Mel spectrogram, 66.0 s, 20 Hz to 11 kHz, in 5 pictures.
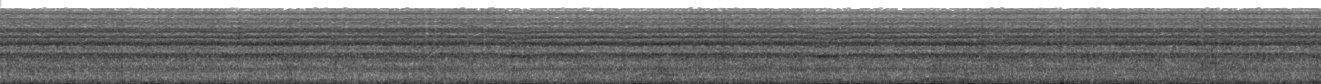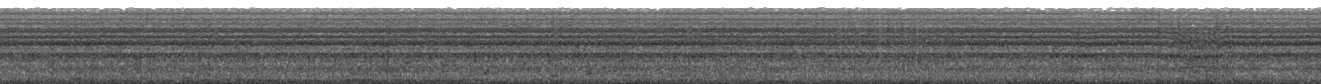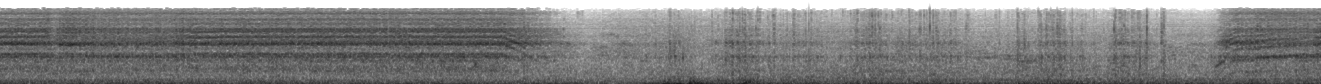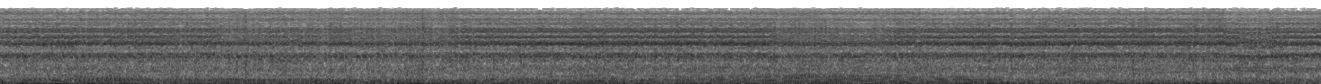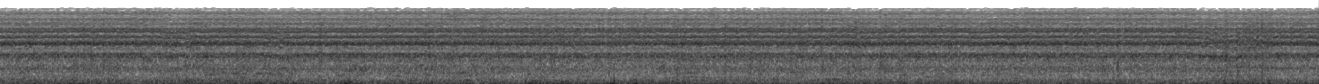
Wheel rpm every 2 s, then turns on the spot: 160, 160, 160, 160, 160, 160, 160, 160, 160, 160, 160, 160, 160, 160, 160, 140, 10, 20, 30, 90, 160, 160, 160, 160, 160, 160, 160, 160, 160, 160, 160, 160, 160.
32-38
